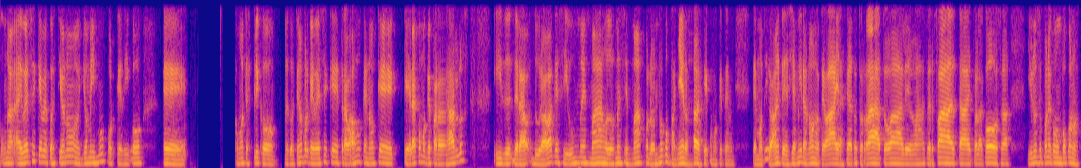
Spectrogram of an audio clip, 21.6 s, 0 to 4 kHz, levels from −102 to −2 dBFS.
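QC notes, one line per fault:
1.40–1.48, 3.68–3.80, 8.80–8.93, 13.03–13.10, 13.78–13.88 s: burst of packet loss. Each time 60–100 ms of audio went missing, and the receiver repeated the last sound while fading it, heard as a short held buzz or hiss. The waveform shows a decaying loop, ending in about 20 ms of silence at 3.68 s. The spectrogram shows smeared repeated frames below the 4 kHz call-band ceiling, then a jump.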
